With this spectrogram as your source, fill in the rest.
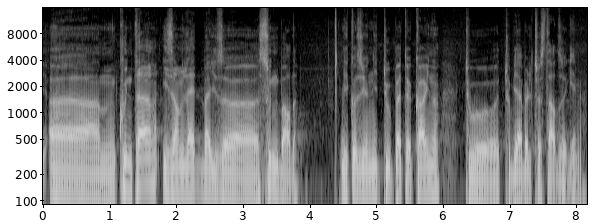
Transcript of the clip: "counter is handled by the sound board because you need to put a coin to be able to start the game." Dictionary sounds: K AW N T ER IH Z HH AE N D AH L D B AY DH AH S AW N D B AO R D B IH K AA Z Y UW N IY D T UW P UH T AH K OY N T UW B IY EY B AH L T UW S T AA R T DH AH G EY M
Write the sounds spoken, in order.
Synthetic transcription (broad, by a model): K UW N T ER IH Z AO N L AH D B AY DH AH S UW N B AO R D B IH K AA Z Y UW N IY D T UW P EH T AH K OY N T UW B IY EY B AH L T UW S T AA R T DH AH G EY M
